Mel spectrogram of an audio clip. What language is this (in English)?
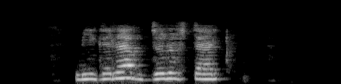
Bashkir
